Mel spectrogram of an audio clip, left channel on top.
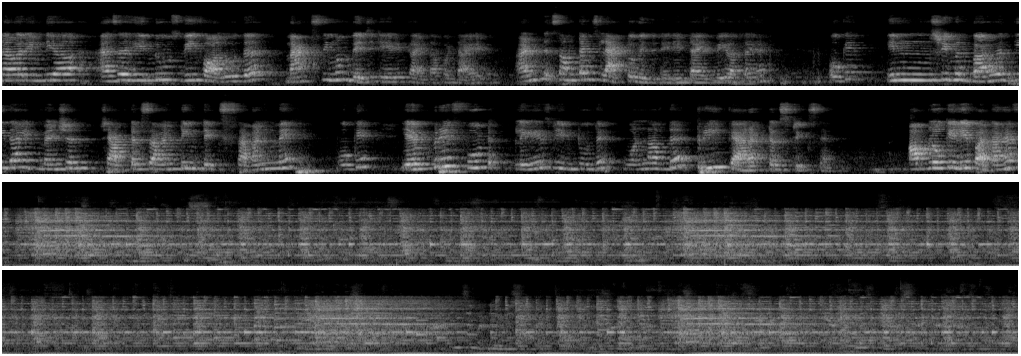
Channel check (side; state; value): both; different; correlation 0.00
